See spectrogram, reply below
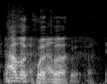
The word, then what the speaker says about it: Aliquippa: Aliquippa. Did I pronounce that right? – I'm sounding like a New Jersey guy. – Aliquippa. Yeah, the New Jersey guy showing up here.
